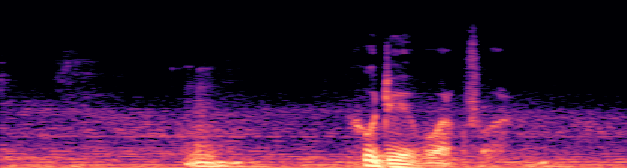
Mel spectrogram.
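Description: A young man groans and mumbles.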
